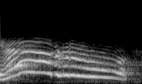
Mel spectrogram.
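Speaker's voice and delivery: high, loud drowning yell; gurgled cry for help. A narrator's reading. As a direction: shout for help as water fills the mouth. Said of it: "gurgled Tori".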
